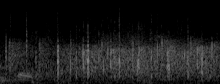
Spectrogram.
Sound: applause

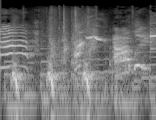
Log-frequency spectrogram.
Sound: screaming

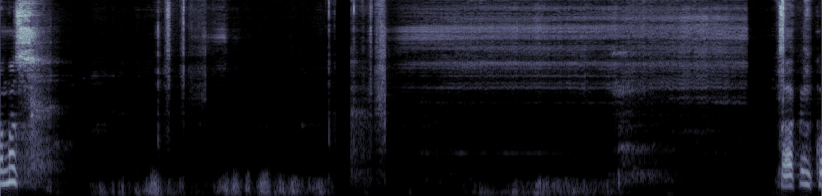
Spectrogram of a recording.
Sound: zzzzzzzzzzzzzzzııııııı we zooming sound

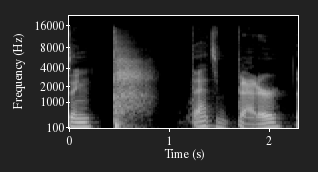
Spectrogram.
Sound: hand smack

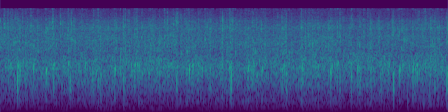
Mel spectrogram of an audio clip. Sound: applause

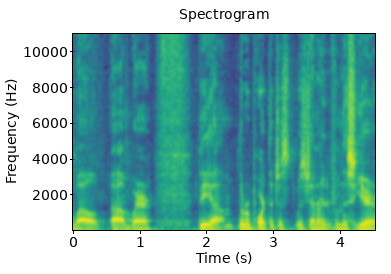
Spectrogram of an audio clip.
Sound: inhales

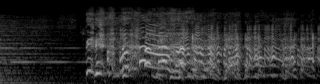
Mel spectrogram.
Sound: laughter

